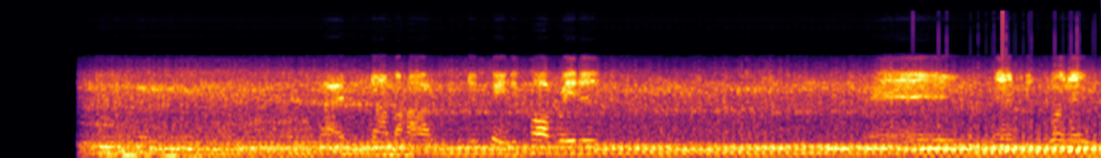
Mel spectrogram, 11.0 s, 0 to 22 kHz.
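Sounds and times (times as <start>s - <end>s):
motorcycle engine running: 0.8s - 11.0s.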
